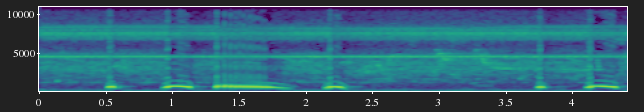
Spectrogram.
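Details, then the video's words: Spotted dove call for luring birds: a short note, a clear coo and a long, trilled, descending coo, then the phrase starts again. Constant low background rumble and a thin high-pitched whine. "suara pikat tekukur bagus untuk pancingan"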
